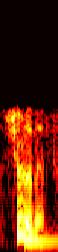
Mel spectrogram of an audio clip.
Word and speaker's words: Shulamith: He wrote a book called Kiss Me Like You Mean It, and it's based on Song of Songs, the words that Solomon and Shulamith. Do I say that right? Sometimes I get it messed up. – Shulamith.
